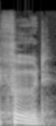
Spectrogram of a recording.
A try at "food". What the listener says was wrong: You say it like it's almost a U, like food.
